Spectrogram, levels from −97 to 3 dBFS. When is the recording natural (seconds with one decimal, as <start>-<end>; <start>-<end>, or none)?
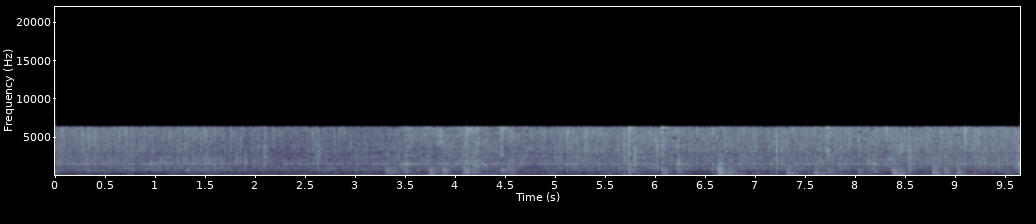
0.0-2.0; 2.5-3.2; 4.9-9.7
